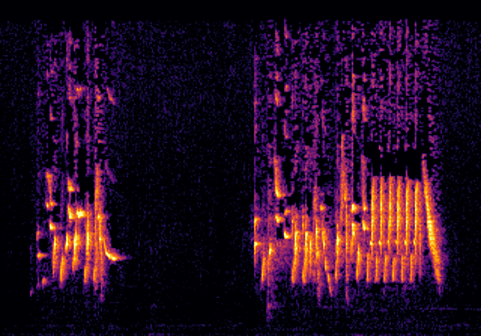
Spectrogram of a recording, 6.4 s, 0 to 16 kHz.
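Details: European goldfinch in 2021 giving two song bursts separated by a pause: first a short twittering phrase, then a longer sequence of liquid chirps that ends in a rapid, evenly pulsed buzzy trill.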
